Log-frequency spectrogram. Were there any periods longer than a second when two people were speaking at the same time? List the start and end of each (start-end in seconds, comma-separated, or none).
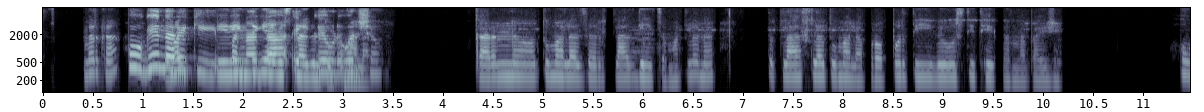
1.2-3.3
